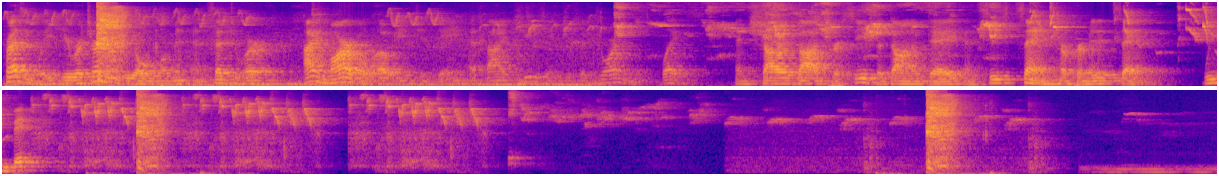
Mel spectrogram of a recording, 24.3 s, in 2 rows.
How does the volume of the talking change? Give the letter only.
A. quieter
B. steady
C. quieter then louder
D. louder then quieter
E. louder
C.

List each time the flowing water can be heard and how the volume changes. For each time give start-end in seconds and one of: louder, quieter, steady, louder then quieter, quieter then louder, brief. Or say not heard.
not heard.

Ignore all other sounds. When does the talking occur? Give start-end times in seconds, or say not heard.
0.0-12.4.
